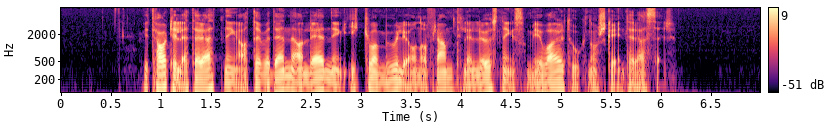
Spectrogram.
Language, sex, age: Norwegian, male, 21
